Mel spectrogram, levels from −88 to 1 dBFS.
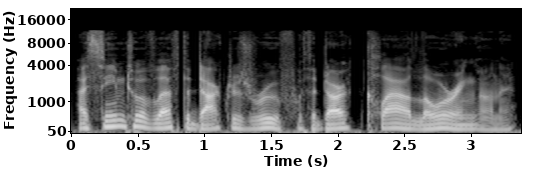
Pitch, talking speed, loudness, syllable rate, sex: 105 Hz, 265 wpm, -20 LUFS, 6.0 syllables/s, male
